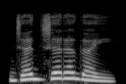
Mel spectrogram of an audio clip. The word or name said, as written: ಜಜ್ಜರಗೈ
